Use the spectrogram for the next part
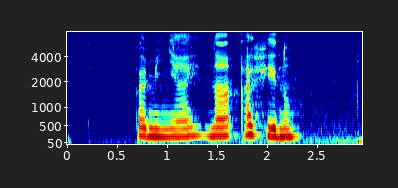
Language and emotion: Russian, neutral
